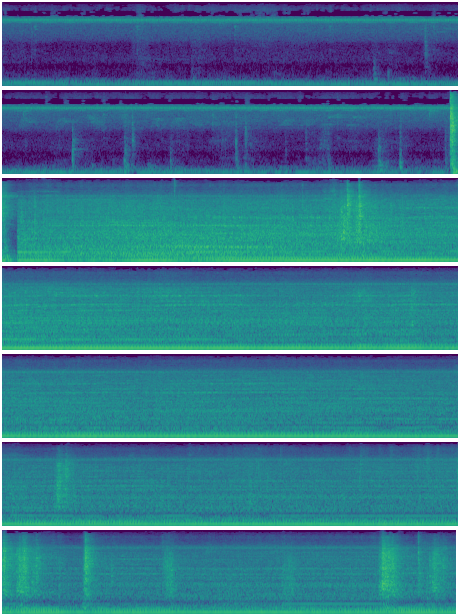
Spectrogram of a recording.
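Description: Insects buzzing with a steady high whine, then about nine seconds in a Bobcat skid-steer loader's diesel engine cuts in abruptly and runs loud and steady as the machine drives along a dirt track, with a few knocks near the end.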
